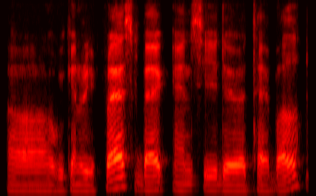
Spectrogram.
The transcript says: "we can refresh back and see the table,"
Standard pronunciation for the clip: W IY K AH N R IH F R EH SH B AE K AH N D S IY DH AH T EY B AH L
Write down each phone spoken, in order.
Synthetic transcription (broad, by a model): W IY K AH N R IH F R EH S B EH K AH N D S IY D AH T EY B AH L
